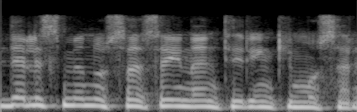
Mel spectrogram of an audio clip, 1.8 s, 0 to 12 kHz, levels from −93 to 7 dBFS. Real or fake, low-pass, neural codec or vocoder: real; 7.2 kHz; none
